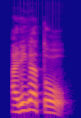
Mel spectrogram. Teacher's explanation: an l sound another way of pronouncing this sound is to think of the quick tapping motion your tongue makes as it strikes the top gum ridge in words like ladder or butter · it sounds like a mixture between an r and an l sound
